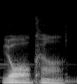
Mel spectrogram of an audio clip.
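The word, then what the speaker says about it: 八日: a duration, the 8th is generally read as yoka. In Japanese, the kanji for 8 is pronounced as hachi in its onyome and ya in its kunyome.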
